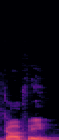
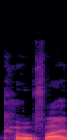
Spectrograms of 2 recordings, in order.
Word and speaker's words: Ko-fi: don't really promise way it's pronounced coffee yeah have you ever have you never noticed the The Coffee logo everyone calls it Kofi but go look at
